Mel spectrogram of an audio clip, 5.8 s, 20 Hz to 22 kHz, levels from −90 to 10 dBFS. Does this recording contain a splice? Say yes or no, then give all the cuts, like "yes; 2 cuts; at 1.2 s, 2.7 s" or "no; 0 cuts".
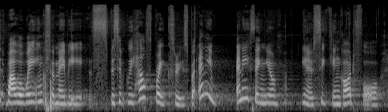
no; 0 cuts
